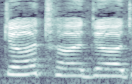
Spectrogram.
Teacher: दूसरा में होता है चवर्ग, च, छ, ज, झ, ये हम लोग तालू से बोलते हैं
